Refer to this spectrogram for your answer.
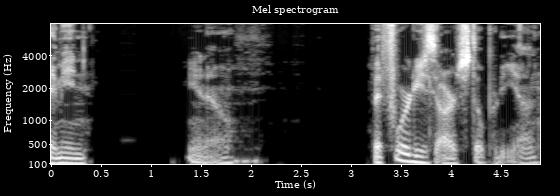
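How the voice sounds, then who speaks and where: A man with an American accent, somewhat breathy, at a fairly slow pace with long, frequent pauses. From US West Coast, San Francisco Bay Area. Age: 60s. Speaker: musician. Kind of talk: casual chat.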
